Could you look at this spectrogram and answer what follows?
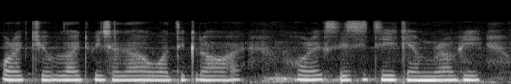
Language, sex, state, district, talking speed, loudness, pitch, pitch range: Hindi, female, Arunachal Pradesh, Papum Pare, 165 wpm, -12 LUFS, 205 Hz, 200-210 Hz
